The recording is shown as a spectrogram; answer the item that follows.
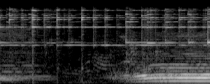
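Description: Temple hand bells ringing rapidly and continuously; about one and a half seconds in, a conch shell (shankh) is blown, its note sliding up and then holding steady.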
